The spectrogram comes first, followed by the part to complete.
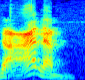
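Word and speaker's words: عَلَم: And the word ayn, lam, mim can be pronounced in 2 different ways. It can be pronounced as ilm, which is knowledge, but it can also be pronounced as alam, which is a sign.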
